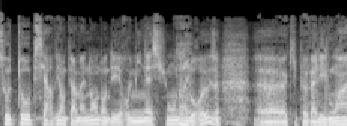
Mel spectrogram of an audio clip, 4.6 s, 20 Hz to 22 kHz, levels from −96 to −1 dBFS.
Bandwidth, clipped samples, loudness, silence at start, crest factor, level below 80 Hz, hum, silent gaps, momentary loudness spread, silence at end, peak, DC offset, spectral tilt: 14 kHz; under 0.1%; -12 LUFS; 0 s; 12 dB; -34 dBFS; none; none; 5 LU; 0 s; 0 dBFS; under 0.1%; -6 dB/octave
